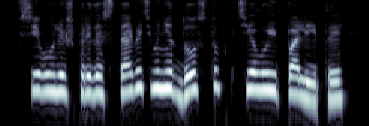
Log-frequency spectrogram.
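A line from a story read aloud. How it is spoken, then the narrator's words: Plain. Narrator (Russian): сказала Корделия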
